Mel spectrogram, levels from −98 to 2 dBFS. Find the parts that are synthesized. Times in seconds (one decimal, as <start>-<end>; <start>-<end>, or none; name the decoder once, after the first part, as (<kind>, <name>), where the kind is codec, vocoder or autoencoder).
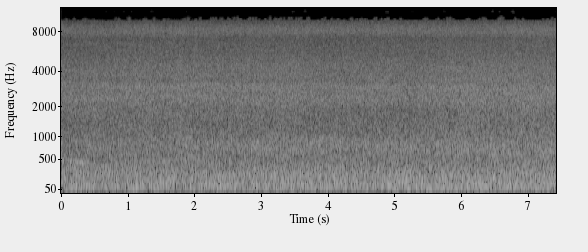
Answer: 0.0-2.0 (vocoder, Vocos)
